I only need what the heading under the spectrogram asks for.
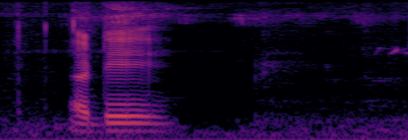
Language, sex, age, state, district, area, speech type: Santali, male, 30-45, West Bengal, Birbhum, rural, spontaneous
